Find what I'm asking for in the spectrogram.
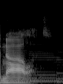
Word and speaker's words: New Orleans: No, but honestly, you said one of your bucket list things is to go to Nollins. – Yep. – You have to say it like that.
